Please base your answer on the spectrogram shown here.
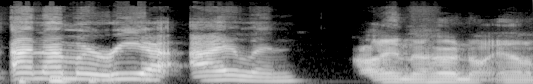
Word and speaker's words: Anna Maria Island: how did you pronounce it Dr you you pronounce it it's Anna Maria Island I Ain heard no Anna Maria Island that's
